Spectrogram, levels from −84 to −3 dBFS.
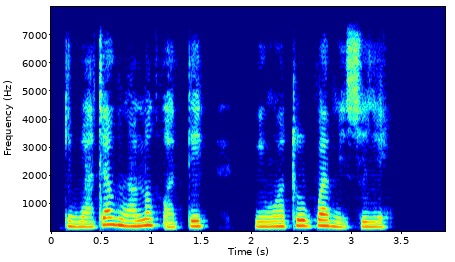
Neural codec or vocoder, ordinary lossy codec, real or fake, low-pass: codec, 16 kHz, 1 kbps, FunCodec, trained on LibriTTS, 50 frames a second; none; fake; 7.2 kHz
